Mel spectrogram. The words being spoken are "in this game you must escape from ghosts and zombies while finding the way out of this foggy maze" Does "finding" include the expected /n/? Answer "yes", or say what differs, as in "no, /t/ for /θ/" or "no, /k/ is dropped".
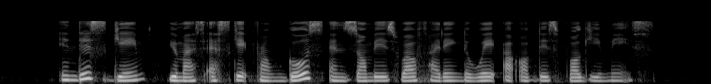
no, /n/ is dropped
